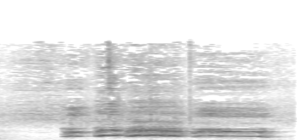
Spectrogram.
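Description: A rooster crowing once: a single loud call lasting about a second and a half, starting about half a second in.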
